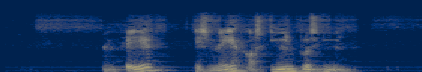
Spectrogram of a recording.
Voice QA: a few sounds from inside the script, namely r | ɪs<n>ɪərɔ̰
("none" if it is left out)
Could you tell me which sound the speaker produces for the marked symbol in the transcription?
m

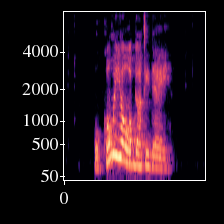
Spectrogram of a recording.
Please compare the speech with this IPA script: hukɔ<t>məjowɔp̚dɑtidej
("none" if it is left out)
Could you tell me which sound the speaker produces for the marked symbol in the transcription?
none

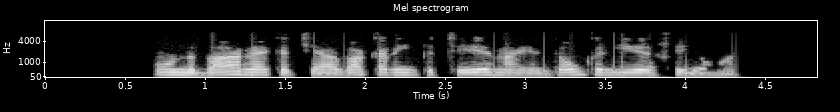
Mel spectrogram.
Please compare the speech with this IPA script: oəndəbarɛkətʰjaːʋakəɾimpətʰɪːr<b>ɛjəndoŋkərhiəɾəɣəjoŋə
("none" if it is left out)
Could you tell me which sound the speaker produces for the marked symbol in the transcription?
m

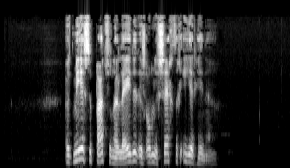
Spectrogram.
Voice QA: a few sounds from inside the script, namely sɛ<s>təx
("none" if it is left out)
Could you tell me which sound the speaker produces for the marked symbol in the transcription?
x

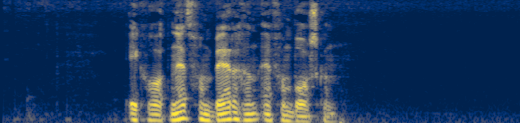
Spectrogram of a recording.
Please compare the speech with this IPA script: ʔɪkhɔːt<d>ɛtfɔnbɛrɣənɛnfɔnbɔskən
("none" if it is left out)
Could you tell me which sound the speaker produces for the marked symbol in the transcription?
n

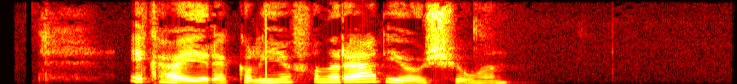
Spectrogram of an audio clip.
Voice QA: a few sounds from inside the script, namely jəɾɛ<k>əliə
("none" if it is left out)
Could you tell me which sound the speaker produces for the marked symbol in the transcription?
k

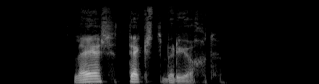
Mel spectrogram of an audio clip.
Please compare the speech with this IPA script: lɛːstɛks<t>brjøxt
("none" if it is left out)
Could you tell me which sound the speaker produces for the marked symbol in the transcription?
t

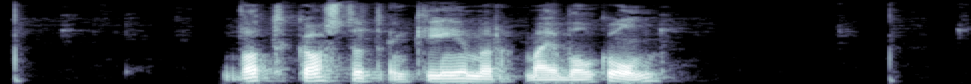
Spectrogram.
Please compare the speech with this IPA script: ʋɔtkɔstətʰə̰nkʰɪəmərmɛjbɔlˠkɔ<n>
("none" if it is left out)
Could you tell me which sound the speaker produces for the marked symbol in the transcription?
n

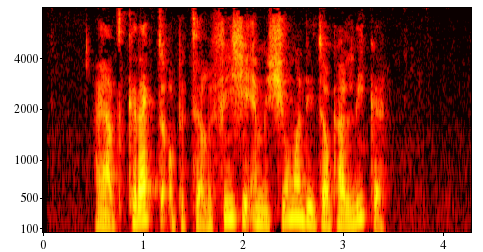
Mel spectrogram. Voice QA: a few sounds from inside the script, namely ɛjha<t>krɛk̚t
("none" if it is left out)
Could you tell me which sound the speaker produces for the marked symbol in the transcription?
t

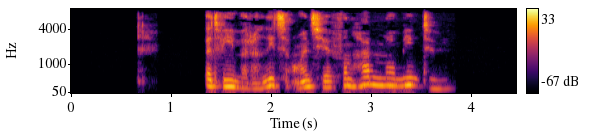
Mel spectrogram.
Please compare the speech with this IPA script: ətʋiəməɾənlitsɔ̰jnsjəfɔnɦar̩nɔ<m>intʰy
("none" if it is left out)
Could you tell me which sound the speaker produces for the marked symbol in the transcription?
m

